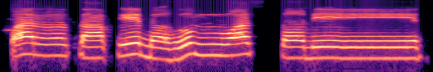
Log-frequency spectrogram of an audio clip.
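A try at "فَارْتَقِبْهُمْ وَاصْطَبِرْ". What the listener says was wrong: Kenapa panjang? Kenapa panjang? Ayo, coba lihat lagi. Ya, baca lagi. Kenapa panjang? Fartaqibhum wastabir. Enggak ada yang panjang kan?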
